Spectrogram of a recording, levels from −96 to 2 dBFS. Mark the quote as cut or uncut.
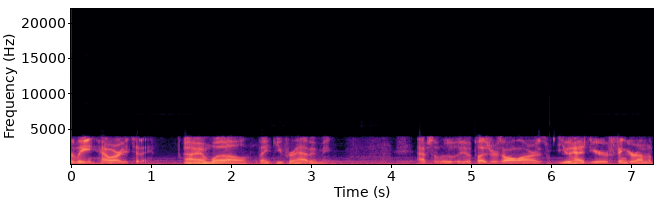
uncut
